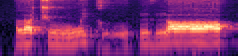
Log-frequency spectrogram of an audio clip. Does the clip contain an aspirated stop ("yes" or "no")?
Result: no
